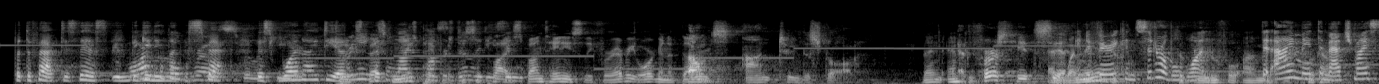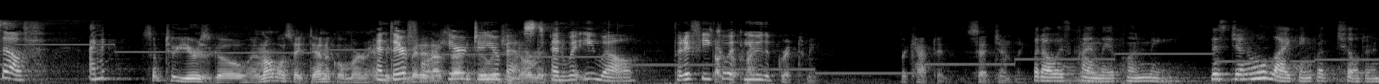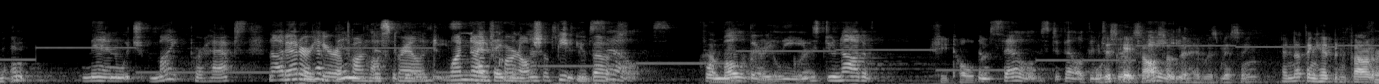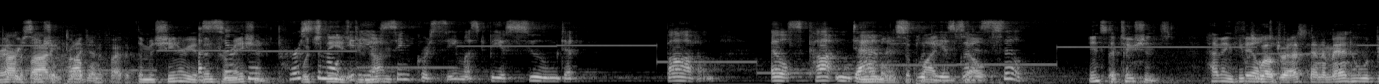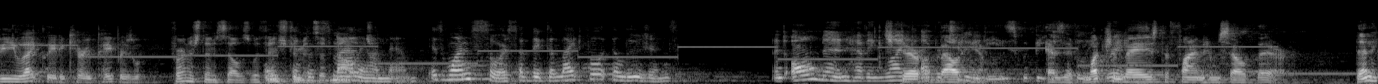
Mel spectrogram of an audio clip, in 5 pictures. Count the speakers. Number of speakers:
10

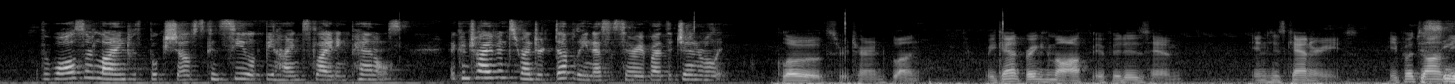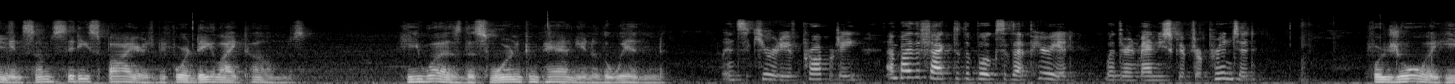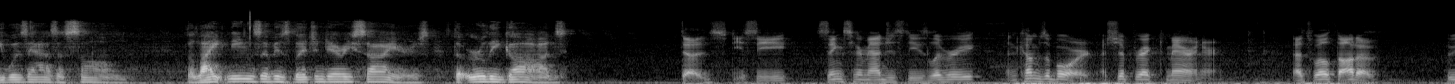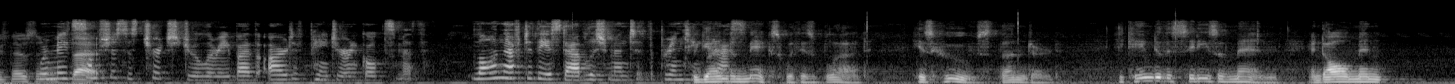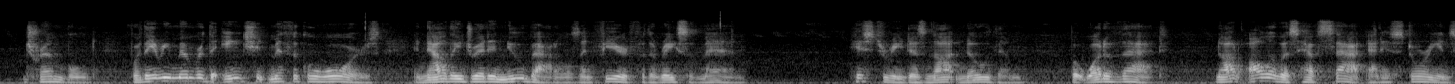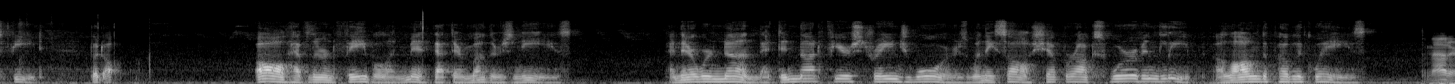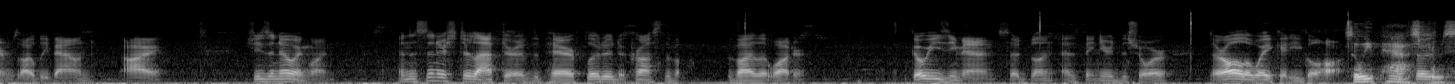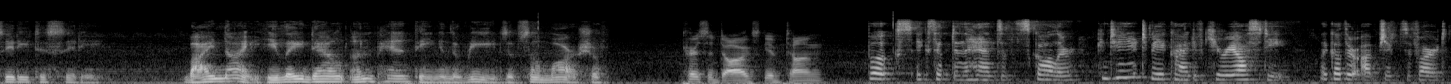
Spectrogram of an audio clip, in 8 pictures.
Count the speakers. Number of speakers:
3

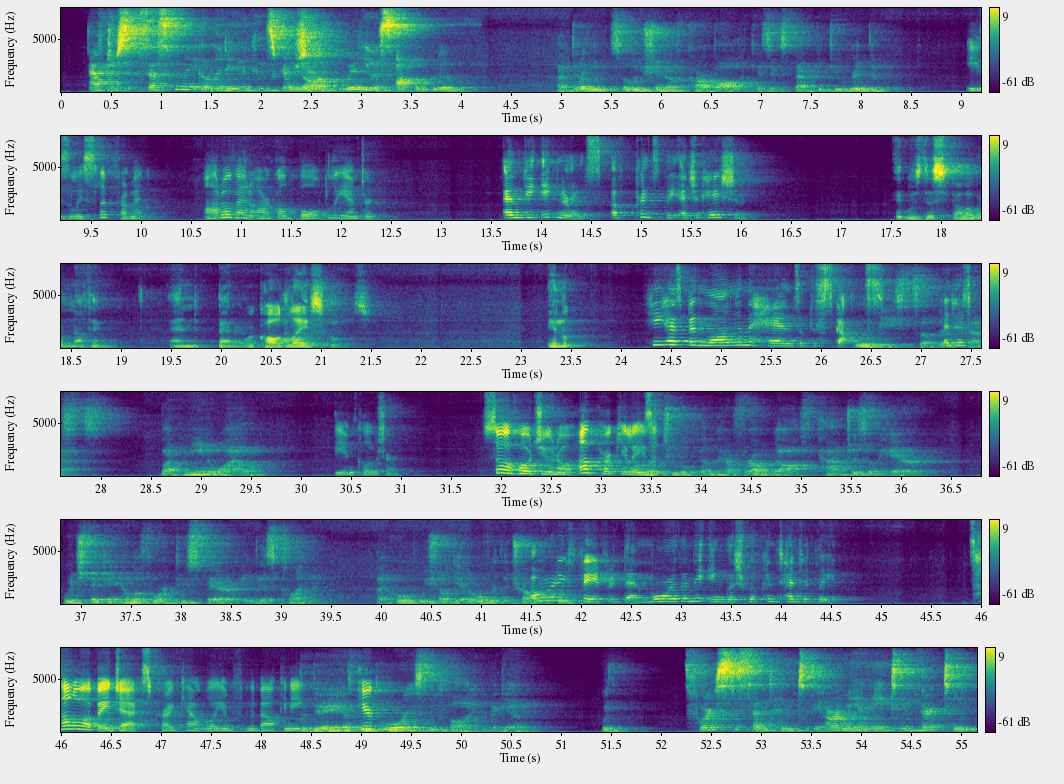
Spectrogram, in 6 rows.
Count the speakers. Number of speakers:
7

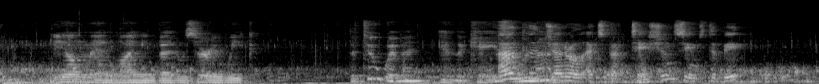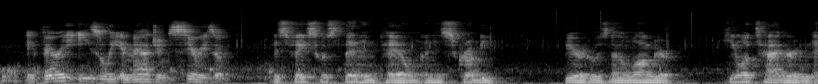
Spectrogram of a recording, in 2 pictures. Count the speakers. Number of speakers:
4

